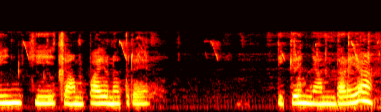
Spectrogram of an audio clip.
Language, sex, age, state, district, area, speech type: Santali, female, 30-45, West Bengal, Bankura, rural, read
